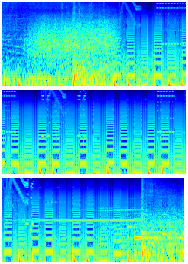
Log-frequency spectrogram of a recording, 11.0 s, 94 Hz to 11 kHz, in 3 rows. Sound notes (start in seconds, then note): 2.0 interface whirring; 2.0 suspenseful techno music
